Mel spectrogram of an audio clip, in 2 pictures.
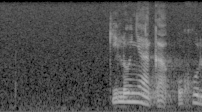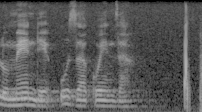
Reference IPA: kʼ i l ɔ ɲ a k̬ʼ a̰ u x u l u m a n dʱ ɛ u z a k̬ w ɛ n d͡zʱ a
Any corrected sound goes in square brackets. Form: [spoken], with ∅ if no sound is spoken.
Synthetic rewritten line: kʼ i l ɔ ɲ a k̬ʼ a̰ u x u l u m [ɛ] n dʱ ɛ u z a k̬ w [ɛː] n d͡zʱ a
